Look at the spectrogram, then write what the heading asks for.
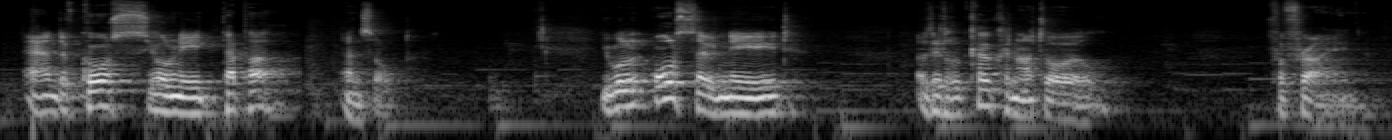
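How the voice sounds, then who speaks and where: A man's calm, gentle tone with lively intonation and long, frequent pauses, music in the background. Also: medium pitch for a man. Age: 80s. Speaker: home cook, cooking channel host. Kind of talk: cooking demonstration to camera. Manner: calm, gentle, unhurried.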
